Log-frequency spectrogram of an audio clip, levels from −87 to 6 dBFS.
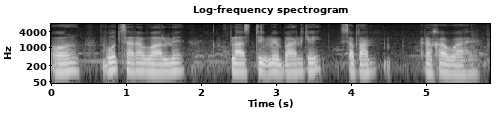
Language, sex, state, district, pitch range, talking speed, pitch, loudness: Hindi, male, Arunachal Pradesh, Papum Pare, 120-130 Hz, 135 wpm, 120 Hz, -14 LUFS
